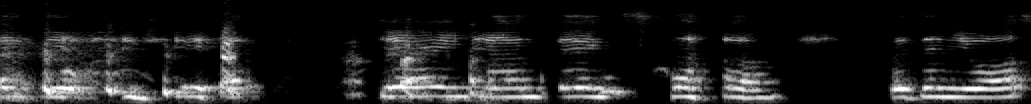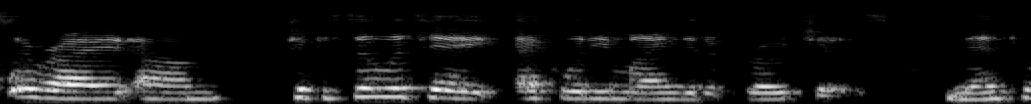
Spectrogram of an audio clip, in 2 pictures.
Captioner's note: laughs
